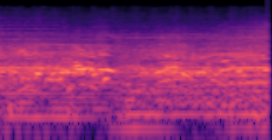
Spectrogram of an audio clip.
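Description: Many voices shouting and cheering at once, a crowd celebrating a win, over a steady low rumble.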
